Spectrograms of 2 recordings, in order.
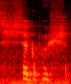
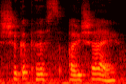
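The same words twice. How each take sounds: First: "sugar push", puss slipping into "push"; tongue-tied slip. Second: Said in the usual way. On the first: Real, not acted. Host trips over the cocktail's hard-to-say name, tongue-tied. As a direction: stumble into a sh at the end of "sugar push". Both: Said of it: "it's quite hard to say it".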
